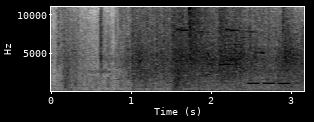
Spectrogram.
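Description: Artillery barrage in a World War II strategy game on the Mignano map, a loud, continuous roar of booming explosions and rumbling blasts throughout, with no talk.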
